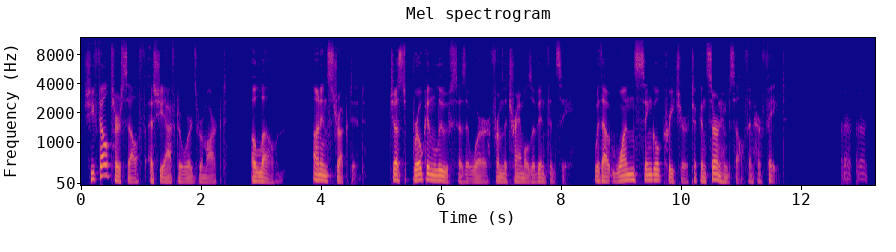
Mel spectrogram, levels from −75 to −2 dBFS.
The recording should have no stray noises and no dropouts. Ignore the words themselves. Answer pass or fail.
fail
